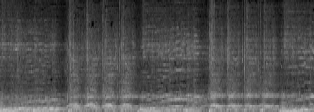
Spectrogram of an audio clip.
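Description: Bulgarian folk dance music with a group of dancers shouting short, rhythmic cries in chorus, in two runs of whoops.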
